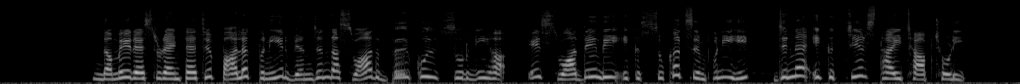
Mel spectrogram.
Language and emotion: Dogri, happy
